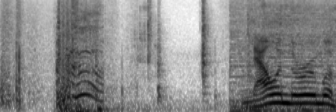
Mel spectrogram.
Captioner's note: locks door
